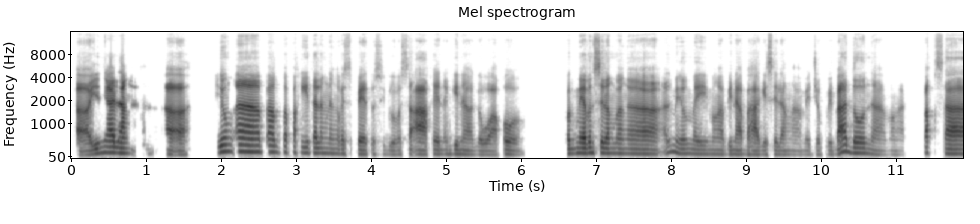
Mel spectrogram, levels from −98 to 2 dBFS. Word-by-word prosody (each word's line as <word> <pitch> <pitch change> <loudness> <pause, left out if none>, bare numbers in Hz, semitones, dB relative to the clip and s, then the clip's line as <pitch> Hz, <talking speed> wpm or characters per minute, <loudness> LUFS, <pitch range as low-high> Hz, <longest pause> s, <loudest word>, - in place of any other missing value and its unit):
Oo, 105 - +2
yun 135 +6 0
nga 165 - +9
lang. 150 -2 +8 0.6
Oo, - - +3 0.5
'yung, 195 +1 0
ah, 185 -1 +9
pagpapakita 170 -3 -3
lang 150 -1 -6
ng 135 -2 -11
respeto 125 -1 -6
siguro 115 -2 -17
sa 115 +1 0
akin, 120 -1 -8
ang 120 - -19
ginagawa 110 -3 -8
ko, 120 -3 -5 0.6
'pag 135 - -3
meron 150 +1 +4
silang 145 -2 -1
mga 140 -1 -5 0.4
alam 170 +3 -10
mo 165 - -7
yun, 135 0 -6
may 125 -2 -6
mga 120 -1 -10
binabahagi 115 -1 -6
silang, 110 -1 -12
ah, 110 - -17
medyo 110 0 -19
pribado 150 - +1
na 115 -5 -11
mga 110 -1 -21 0.2
paksa 145 -4 0
130 Hz, 170 wpm, -24 LUFS, 115-155 Hz, 0.6 s, nga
